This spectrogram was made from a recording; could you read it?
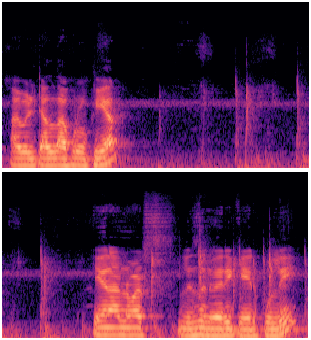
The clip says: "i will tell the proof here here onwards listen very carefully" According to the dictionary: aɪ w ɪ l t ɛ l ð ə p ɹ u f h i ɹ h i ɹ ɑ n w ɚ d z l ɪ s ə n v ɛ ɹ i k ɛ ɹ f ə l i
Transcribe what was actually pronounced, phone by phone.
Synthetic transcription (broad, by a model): aɪ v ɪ l t ɛ l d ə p ɹ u p h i ɹ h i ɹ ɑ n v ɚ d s l ɪ s ə n v ɛ ɹ i k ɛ ɹ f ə l i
